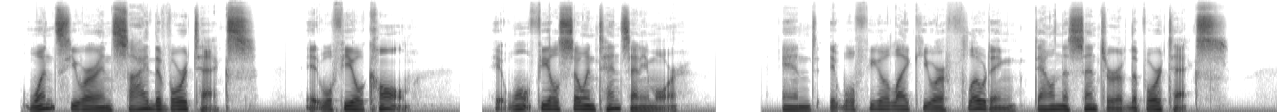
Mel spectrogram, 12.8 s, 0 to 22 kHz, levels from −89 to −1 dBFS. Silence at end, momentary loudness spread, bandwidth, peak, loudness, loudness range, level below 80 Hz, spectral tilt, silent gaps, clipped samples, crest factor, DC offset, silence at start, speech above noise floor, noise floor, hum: 0.5 s; 10 LU; 19 kHz; -6 dBFS; -22 LUFS; 4 LU; -42 dBFS; -5 dB/octave; none; under 0.1%; 18 dB; under 0.1%; 0.25 s; 41 dB; -62 dBFS; none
